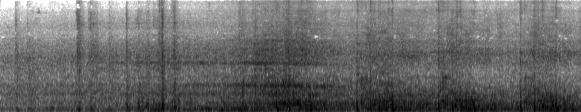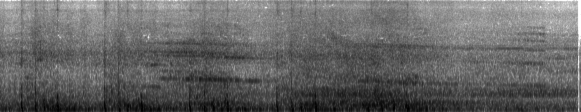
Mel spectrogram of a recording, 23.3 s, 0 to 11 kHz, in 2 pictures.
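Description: PKP Intercity ED161 (Pesa Dart) electric multiple unit passing close by, growing louder over the first few seconds. Its wheels clatter rapidly over rail joints and points, with short whining tones coming and going, and the sound dies away near the end.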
